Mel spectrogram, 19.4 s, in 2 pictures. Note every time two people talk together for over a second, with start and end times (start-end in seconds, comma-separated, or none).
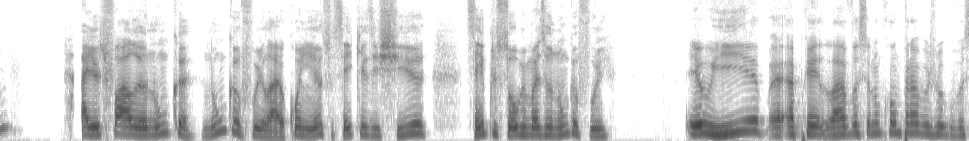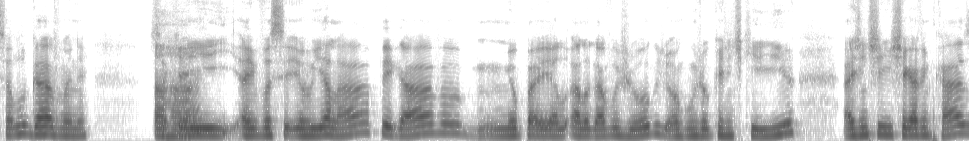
none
